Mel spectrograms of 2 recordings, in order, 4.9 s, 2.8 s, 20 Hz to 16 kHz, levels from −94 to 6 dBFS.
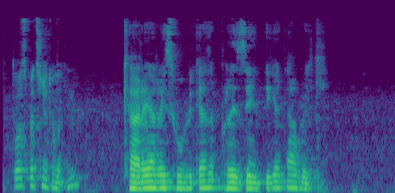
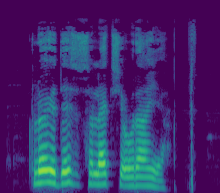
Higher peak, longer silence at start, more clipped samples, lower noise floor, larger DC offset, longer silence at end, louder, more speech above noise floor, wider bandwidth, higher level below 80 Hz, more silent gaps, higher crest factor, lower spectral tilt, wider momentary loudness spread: first, -2 dBFS vs -6 dBFS; second, 0.2 s vs 0.4 s; neither; about the same, -56 dBFS vs -55 dBFS; neither; first, 0.9 s vs 0.7 s; about the same, -22 LUFS vs -21 LUFS; about the same, 35 dB vs 35 dB; first, 11.5 kHz vs 9.2 kHz; first, -50 dBFS vs -76 dBFS; neither; first, 22 dB vs 16 dB; first, -7.5 dB/octave vs -5 dB/octave; about the same, 14 LU vs 12 LU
